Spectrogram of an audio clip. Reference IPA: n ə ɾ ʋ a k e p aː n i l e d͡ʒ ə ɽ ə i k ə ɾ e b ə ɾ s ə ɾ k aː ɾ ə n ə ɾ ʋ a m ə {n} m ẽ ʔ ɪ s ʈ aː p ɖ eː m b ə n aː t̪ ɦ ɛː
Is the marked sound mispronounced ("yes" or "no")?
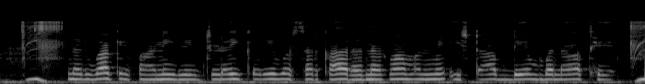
no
